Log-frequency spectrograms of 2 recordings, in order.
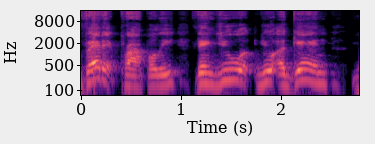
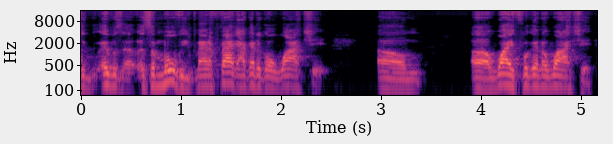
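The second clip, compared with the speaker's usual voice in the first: ordinary talk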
